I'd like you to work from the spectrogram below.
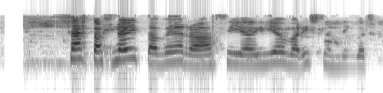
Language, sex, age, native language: Icelandic, female, 12, Icelandic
